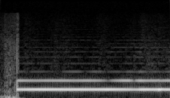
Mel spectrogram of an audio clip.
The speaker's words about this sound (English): You can hear that electronic foghorn. Yeah, so those who have ears to hear can understand what exactly it's saying. He knew there was another snowfall coming in because he heard the Dunleary foghorn.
